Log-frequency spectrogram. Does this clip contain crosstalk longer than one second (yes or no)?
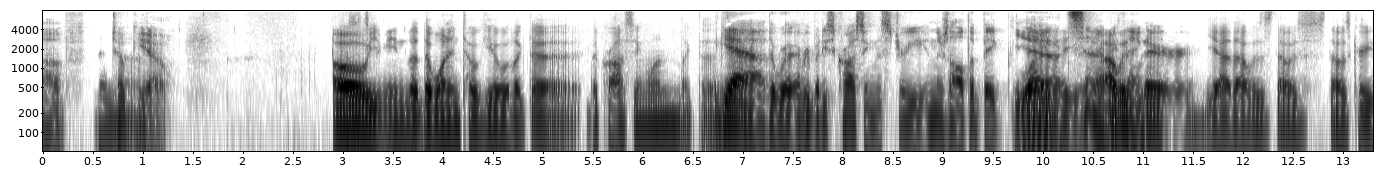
yes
